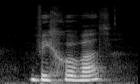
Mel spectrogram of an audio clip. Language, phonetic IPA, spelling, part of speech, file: Czech, [ˈvɪxovat], vychovat, verb, Cs-vychovat.ogg
- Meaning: to bring up (UK), to raise (US), to rear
